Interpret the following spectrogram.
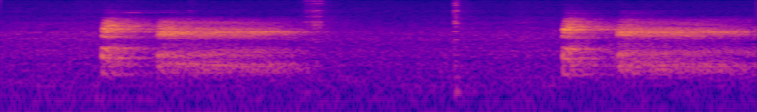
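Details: Tokay gecko giving two loud two-part calls about two seconds apart, each a brief sharp note then a sustained harmonic nasal syllable, over a quiet low hum and a single click.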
